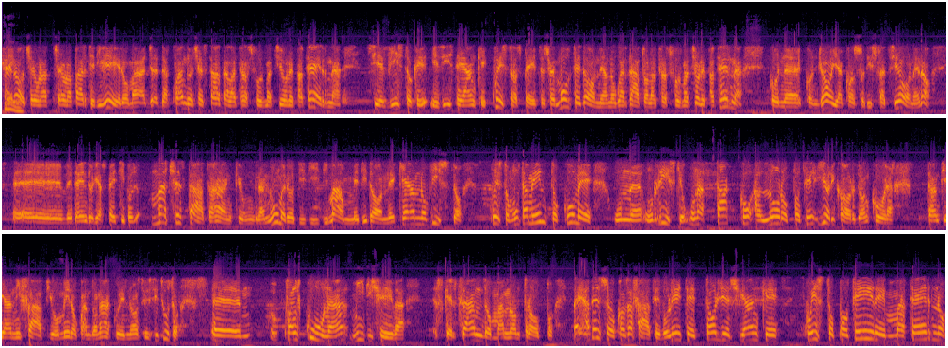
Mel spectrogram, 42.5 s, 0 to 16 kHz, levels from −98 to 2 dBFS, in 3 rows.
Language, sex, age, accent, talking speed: Italian, male, 40-59, native, 145 wpm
